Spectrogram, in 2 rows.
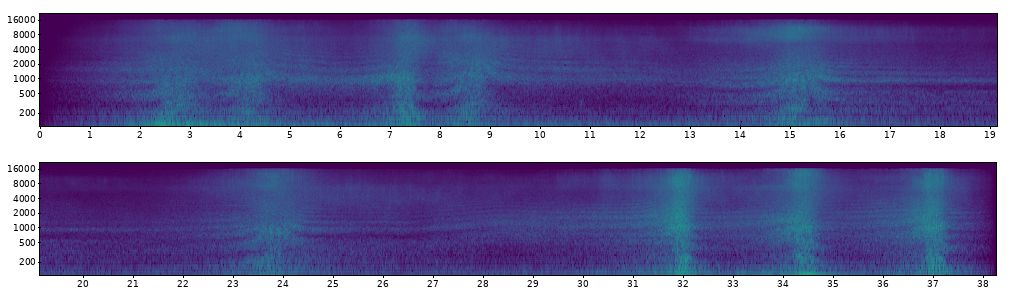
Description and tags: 00 - Car across
Sound of cars on the road in suburb.
car, winter, tires, driveby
